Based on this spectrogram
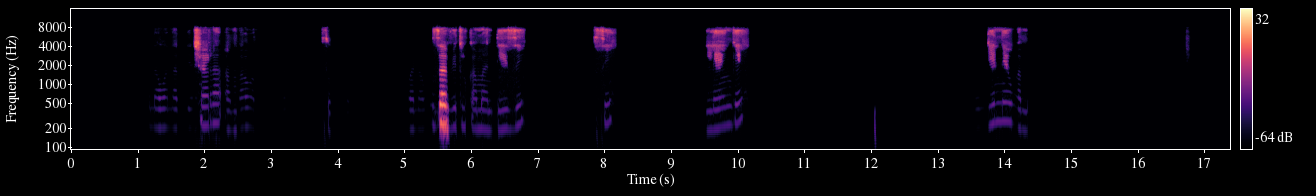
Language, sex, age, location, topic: Swahili, female, 18-24, Nakuru, finance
